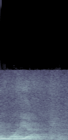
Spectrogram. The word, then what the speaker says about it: Moriah: Ustedes habrán escuchado ya en otra parte de la Escritura la tierra de Moriah. Termina con H, ¿sí? Por eso se acentúa así y no lleva tilde.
